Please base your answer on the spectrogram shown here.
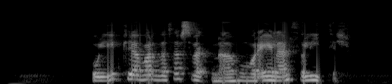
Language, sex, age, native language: Icelandic, female, 30-39, Icelandic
